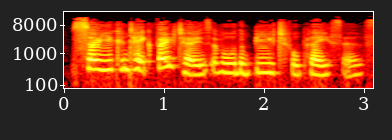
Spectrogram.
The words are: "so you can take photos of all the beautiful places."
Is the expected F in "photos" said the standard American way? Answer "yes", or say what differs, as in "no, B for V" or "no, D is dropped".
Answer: yes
